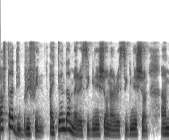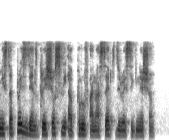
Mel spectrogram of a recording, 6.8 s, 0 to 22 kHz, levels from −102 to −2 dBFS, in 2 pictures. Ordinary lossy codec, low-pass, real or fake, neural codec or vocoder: none; 7.2 kHz; real; none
